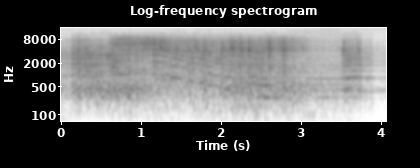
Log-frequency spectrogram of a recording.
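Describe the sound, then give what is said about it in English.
An express train hurtles past, a loud, steady rush of rumbling wheels and wind noise that fills the whole moment before easing slightly at the end. “Suddenly, an express train hurtles along in the other direction.”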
